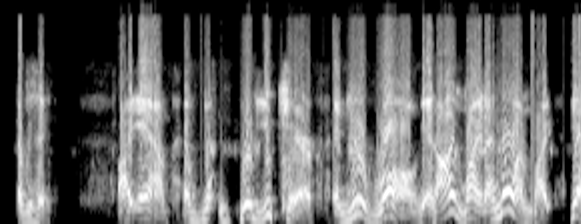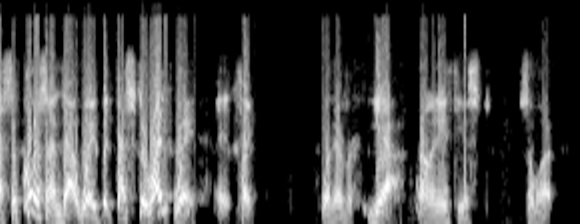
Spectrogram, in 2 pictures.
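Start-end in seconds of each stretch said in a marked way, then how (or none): 1.2-7.8 acted, worked-up, heated, emotional argumentative tone. Imitating people on a forum who argue: imitating an emotional argument. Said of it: "everything becomes an emotional argument".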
